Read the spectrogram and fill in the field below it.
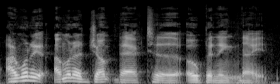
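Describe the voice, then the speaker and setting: A man's voice: on the low side, big pitch swings, moderate pace. A man reminiscing eagerly about an old stage production in casual podcast chat, rambling with many restarts. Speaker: podcast co-host.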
